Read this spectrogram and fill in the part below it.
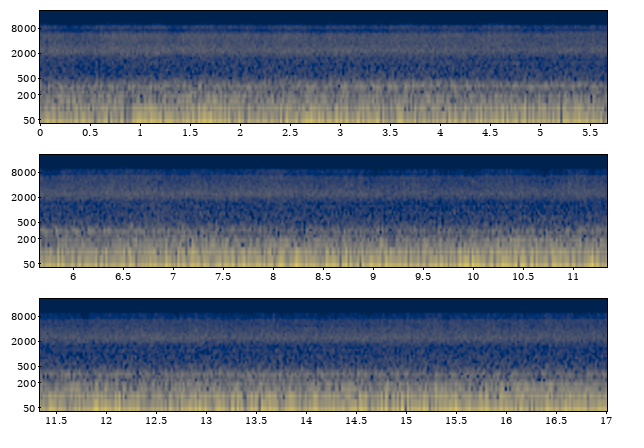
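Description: Rain patters steadily on a car's windows.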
